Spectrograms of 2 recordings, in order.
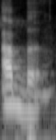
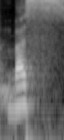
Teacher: قلقلہ کی آواز آئے گی، ایک جنبش ہوگی، ایک آواز لوٹتی ہوئی معلوم ہوگی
